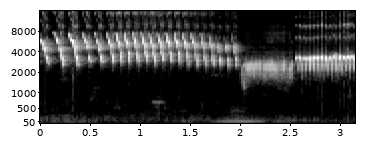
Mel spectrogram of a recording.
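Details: Domestic canary in full song, a training master recording with rich ornamented phrasing: a fast rattling trill of high notes, a lower buzzy roll, then a steady, even, high-pitched trill.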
